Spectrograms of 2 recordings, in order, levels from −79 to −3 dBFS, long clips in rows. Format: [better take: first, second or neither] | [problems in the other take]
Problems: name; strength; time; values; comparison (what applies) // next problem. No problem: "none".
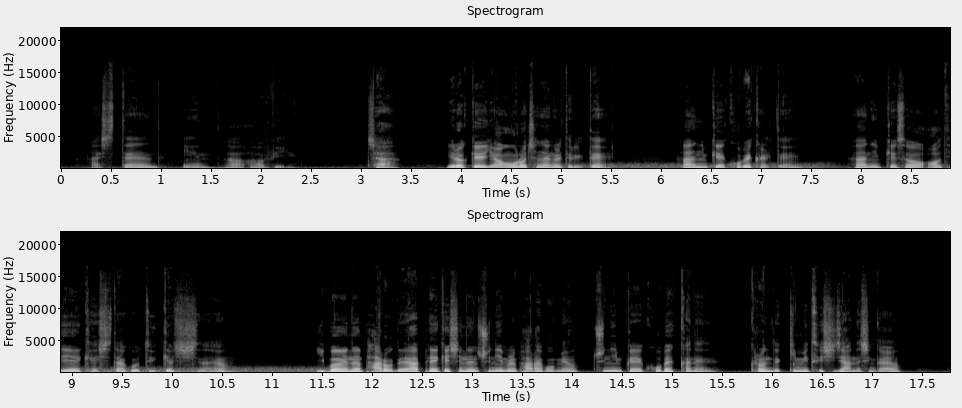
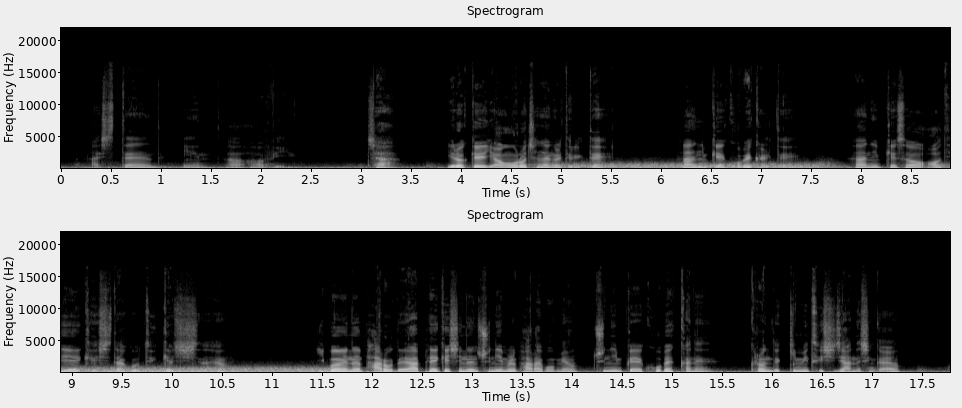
first | low rumble; loud; throughout; 5 dB below the speech; faint in the first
